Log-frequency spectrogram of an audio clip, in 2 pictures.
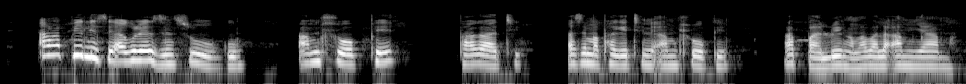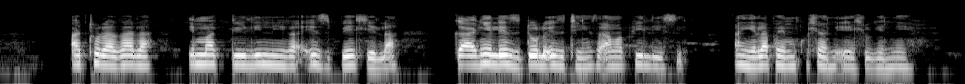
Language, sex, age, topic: North Ndebele, female, 25-35, health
